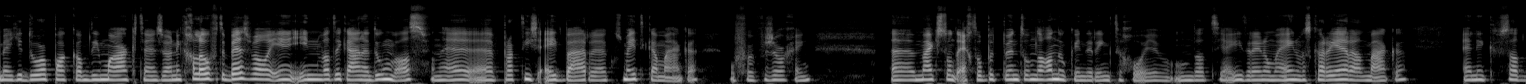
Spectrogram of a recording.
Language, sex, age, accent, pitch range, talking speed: Dutch, female, 10-29, Dutch, 205-230 Hz, 230 wpm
